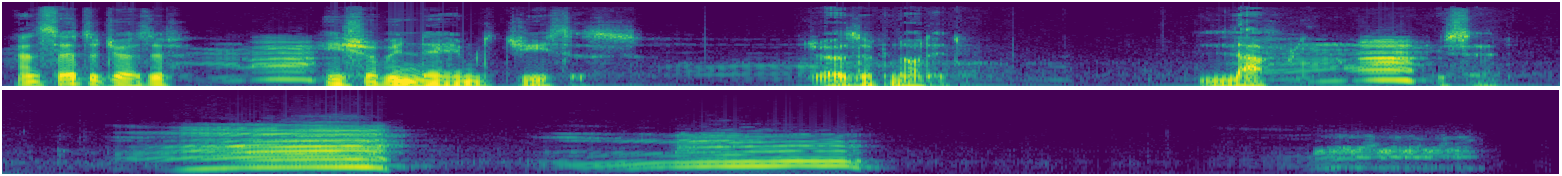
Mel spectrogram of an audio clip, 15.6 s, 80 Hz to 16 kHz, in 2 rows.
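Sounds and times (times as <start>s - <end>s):
speech: 0.1s - 1.0s, 1.6s - 3.2s, 4.0s - 4.9s, 6.0s - 7.6s
cattle mooing in a cattle shed: 0.9s - 1.6s, 3.2s - 5.3s, 6.2s - 7.2s, 8.3s - 9.8s, 10.5s - 12.2s, 14.0s - 15.2s.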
